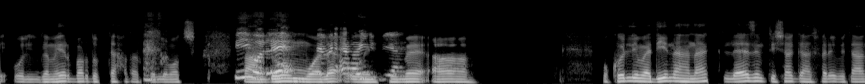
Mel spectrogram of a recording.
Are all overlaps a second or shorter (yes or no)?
no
